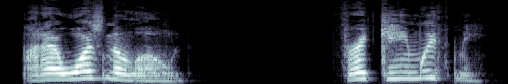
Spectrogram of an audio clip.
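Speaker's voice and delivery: put-on very high, protesting child; little boy. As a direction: argue back as a small boy. Small boy argues back.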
